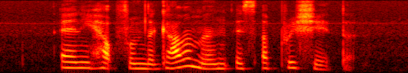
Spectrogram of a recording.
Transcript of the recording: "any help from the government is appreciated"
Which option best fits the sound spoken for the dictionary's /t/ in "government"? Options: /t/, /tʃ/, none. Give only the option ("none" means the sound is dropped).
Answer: /t/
